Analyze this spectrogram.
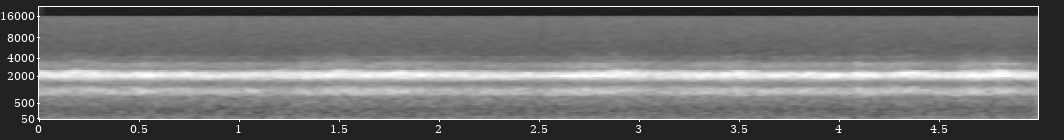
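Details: Springtime wetland frogs, many together, recorded live behind a house; their croaks blend into a steady shimmering trill with two layered pitches, slight rises and falls in intensity, and a quiet background.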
